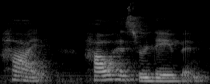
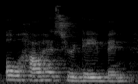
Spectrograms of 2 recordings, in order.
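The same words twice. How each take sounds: First: Slow, unhurried greeting; relaxed and easy, no pressure. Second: Quick, rushed greeting; hurried delivery with pressure in it; fast. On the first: Showing the seductive way to greet a crush: slow, relaxed. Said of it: "if I talk slowly". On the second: Showing the wrong way to greet a crush: fast, rushed. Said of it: "when I talk very fast". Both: Shown as a demonstration.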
